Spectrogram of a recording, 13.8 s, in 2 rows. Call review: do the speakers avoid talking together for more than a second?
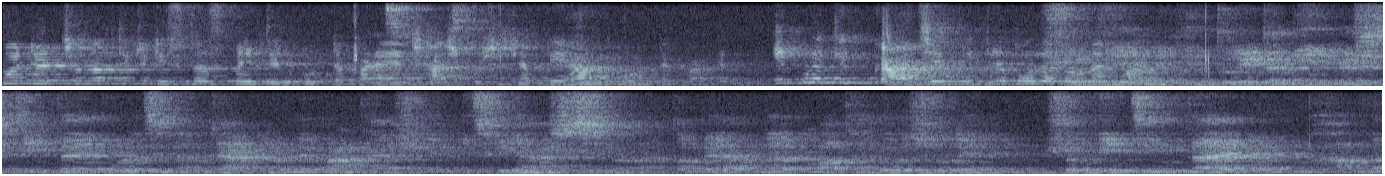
No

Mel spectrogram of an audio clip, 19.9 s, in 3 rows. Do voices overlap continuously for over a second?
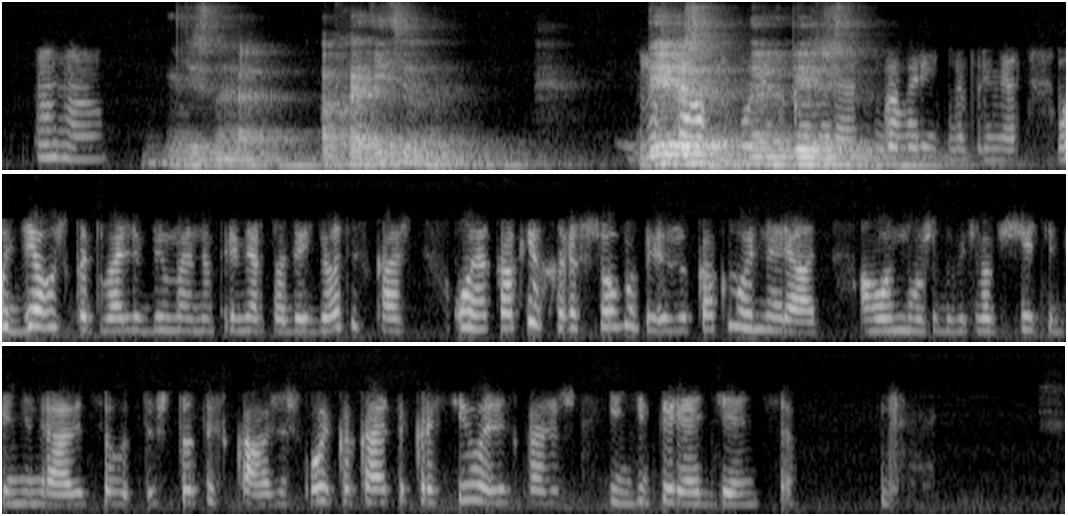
Yes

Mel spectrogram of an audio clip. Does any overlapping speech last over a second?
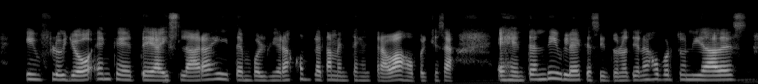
No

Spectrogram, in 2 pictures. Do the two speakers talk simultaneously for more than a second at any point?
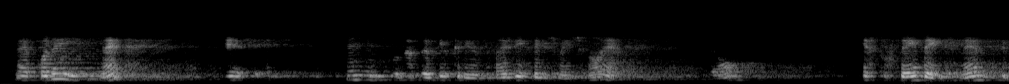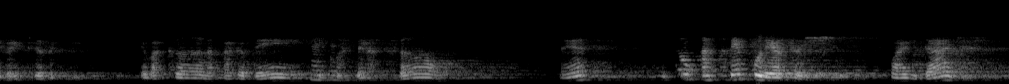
No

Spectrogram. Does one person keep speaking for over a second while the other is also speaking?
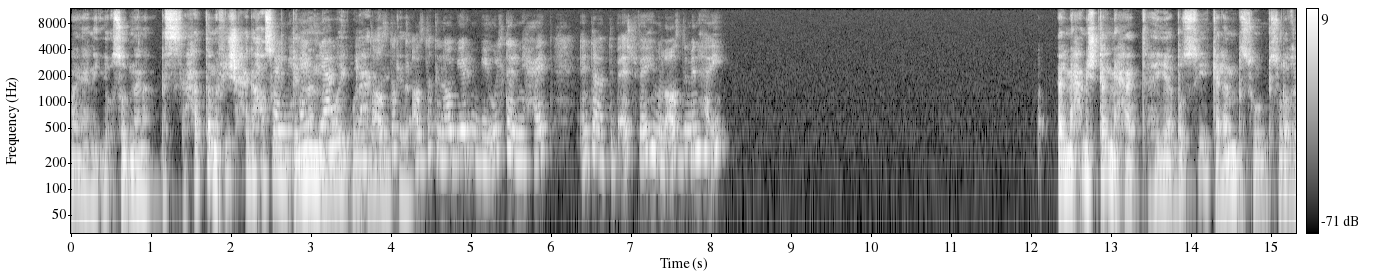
Yes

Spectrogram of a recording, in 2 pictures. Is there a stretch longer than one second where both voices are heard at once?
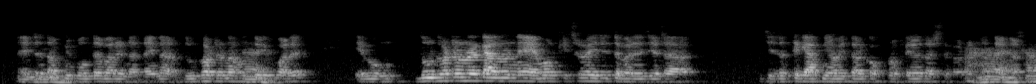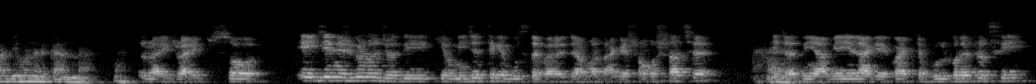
No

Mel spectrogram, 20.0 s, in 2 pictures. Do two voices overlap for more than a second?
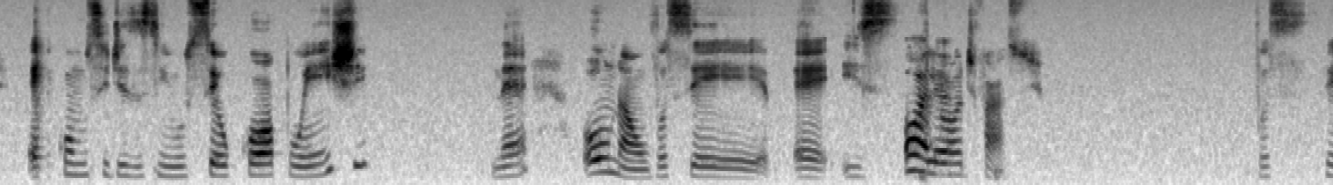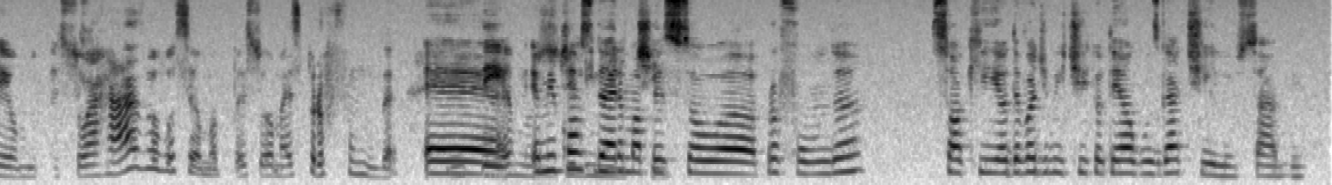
Yes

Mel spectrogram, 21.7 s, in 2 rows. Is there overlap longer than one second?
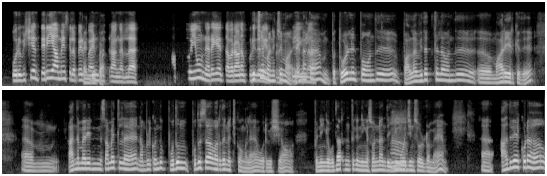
Yes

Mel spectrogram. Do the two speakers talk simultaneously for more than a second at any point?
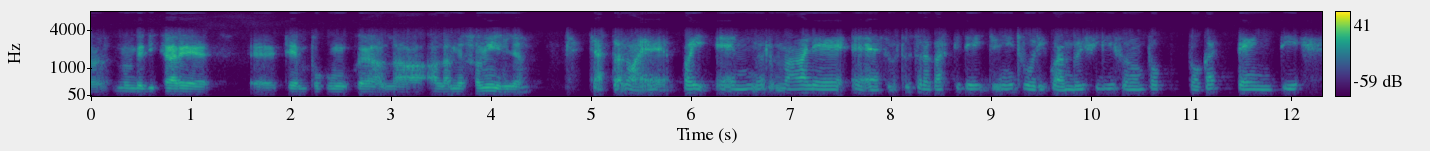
No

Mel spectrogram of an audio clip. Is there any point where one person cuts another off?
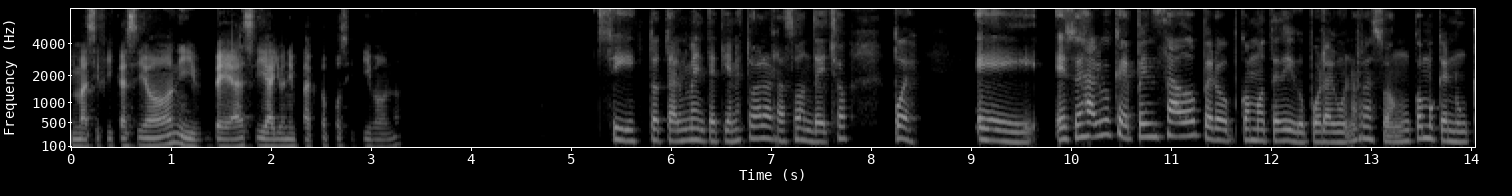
No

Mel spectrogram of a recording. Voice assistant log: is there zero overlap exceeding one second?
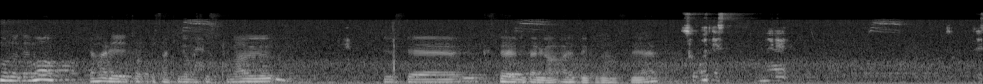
Yes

